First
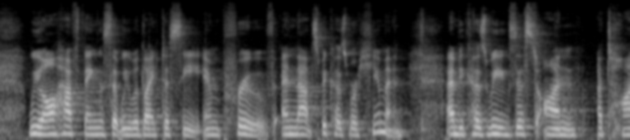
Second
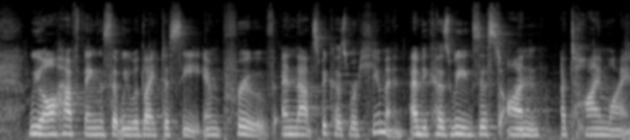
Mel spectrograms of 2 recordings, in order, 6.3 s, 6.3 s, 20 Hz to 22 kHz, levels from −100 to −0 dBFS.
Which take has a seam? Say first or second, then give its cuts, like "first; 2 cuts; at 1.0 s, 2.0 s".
second; 1 cut; at 4.0 s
